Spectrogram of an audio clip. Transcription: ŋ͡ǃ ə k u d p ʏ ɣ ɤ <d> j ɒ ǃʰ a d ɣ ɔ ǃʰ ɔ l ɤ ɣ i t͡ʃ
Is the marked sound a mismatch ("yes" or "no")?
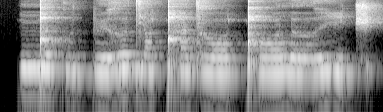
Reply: no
